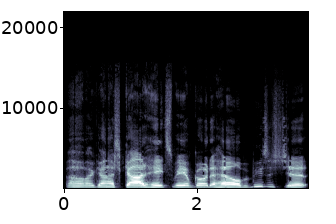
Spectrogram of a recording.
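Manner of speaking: high, loud, over-the-top wail; mock crying. Guy retelling his morning-after meltdown, mock crying. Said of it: "I'm crying like".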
